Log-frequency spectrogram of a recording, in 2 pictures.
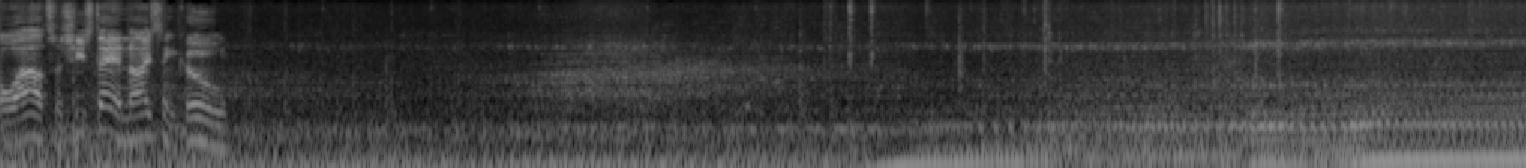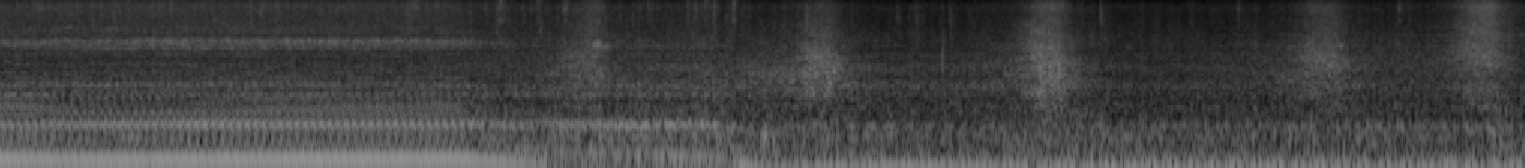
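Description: A truck engine rumbles loudly, revving up and down as it drives.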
